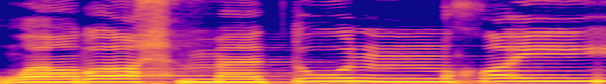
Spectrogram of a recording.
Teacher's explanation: tanwin ini dibaca dengan idhar atau jelas bunyi N-nya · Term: idhar halqi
